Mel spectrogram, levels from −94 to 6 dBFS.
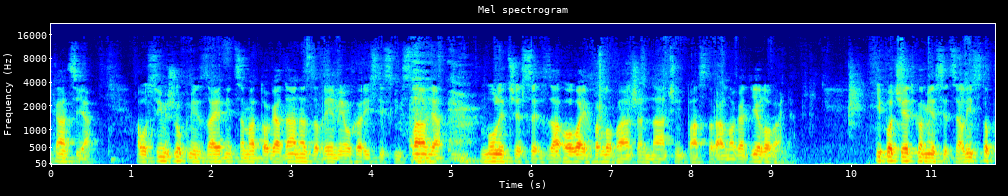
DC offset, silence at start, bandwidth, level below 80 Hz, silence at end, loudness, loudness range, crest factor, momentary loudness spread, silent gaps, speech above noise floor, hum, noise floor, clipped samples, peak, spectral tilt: under 0.1%; 0 s; 15.5 kHz; -54 dBFS; 0 s; -23 LUFS; 3 LU; 20 dB; 13 LU; none; 30 dB; none; -52 dBFS; under 0.1%; -2 dBFS; -6.5 dB/octave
